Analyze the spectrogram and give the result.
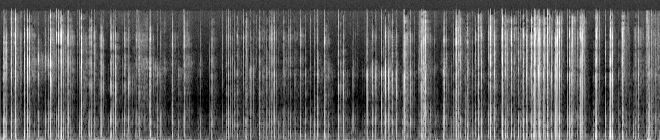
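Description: A textured cosmetic bag is tapped with many quick, dry taps that come in dense bursts with brief gaps. The taps sound crinkly and papery with a low-mid body, and the pace slows and quiets around the middle before picking back up.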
